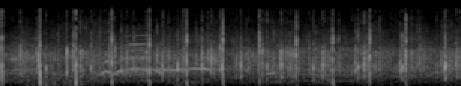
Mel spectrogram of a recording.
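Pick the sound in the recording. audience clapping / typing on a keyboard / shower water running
audience clapping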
